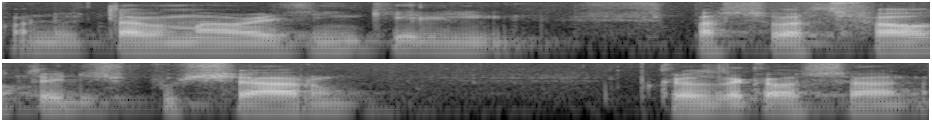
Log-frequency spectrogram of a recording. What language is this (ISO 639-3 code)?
por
